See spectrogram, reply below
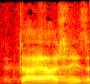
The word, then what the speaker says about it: Diogenes: Am I saying that right? Diogenes, there we go.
